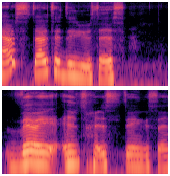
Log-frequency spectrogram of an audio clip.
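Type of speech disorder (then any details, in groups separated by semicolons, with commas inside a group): Bulbar dysarthria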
